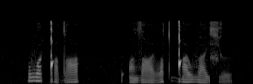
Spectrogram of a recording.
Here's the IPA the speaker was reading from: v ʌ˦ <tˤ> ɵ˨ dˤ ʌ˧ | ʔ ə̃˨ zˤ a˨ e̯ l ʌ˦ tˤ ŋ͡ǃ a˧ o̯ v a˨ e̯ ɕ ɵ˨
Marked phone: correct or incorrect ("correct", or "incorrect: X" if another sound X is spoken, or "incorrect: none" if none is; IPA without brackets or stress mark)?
incorrect: ǃ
